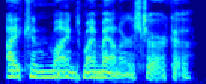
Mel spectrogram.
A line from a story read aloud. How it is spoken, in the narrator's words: Boba murmured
